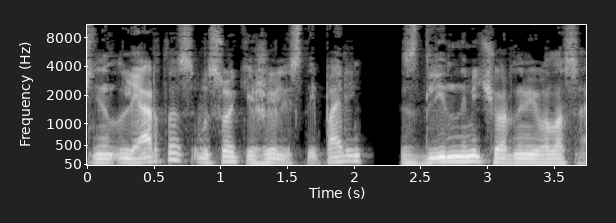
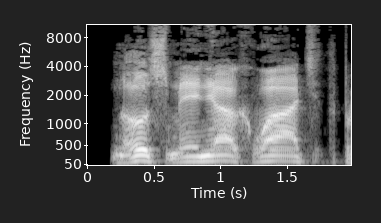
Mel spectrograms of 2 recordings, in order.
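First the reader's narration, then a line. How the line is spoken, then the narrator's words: Growl. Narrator (Russian): прорычал Хрун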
